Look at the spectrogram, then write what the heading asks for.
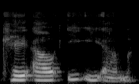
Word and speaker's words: klim: to get quiet gleam it's spelled k i KL i m but it sounds like kleem gleam gleam gleam just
